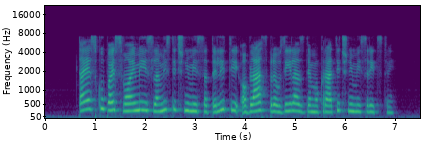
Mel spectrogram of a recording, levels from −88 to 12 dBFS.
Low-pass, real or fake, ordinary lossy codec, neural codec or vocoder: 7.2 kHz; fake; none; codec, 16 kHz, 8 kbps, FunCodec, trained on Chinese and English, 25 frames a second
